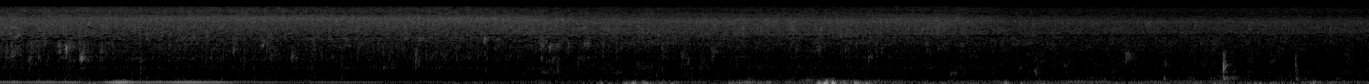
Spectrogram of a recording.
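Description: Flour-coated shrimp frying in hot oil: a steady sizzling hiss, with a few faint clicks and a low thump about eight seconds in.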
